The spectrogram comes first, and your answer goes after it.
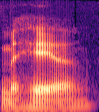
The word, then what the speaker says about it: Mexia: It's pronounced Mejia. But it's spelled like Mexia, so often people make that mistake.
